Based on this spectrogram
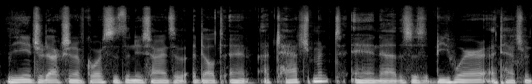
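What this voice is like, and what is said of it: Soft, soothing ASMR-like voice. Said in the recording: “you have a very ASMR voice... I could fall asleep to your voice”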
